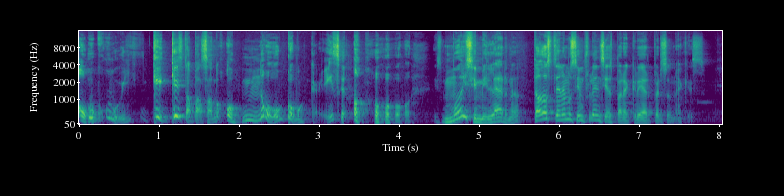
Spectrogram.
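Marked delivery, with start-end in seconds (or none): 0.0-4.2 very high, loud, swooping squeal in a cartoon voice. Demonstrating the voice he uses for a cartoon character: Goofy voice. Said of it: "lo uso mucho para Goofy".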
